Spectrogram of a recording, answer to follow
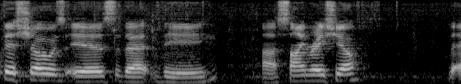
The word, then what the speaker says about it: sin: This represents sine. And the sin, when it's written sin theta, it's actually pronounced sine of theta.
